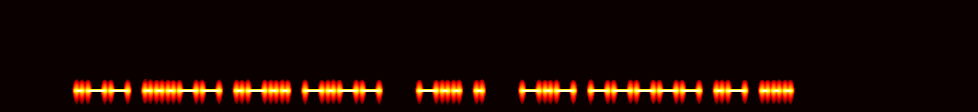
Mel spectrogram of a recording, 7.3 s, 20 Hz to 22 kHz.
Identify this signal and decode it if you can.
Morse code, heard as a keyed tone, about 28 wpm, 700 Hz. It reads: W3LY DE K0AS
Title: USA Callsign DE Callsign - 4 Characters - 28wpm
